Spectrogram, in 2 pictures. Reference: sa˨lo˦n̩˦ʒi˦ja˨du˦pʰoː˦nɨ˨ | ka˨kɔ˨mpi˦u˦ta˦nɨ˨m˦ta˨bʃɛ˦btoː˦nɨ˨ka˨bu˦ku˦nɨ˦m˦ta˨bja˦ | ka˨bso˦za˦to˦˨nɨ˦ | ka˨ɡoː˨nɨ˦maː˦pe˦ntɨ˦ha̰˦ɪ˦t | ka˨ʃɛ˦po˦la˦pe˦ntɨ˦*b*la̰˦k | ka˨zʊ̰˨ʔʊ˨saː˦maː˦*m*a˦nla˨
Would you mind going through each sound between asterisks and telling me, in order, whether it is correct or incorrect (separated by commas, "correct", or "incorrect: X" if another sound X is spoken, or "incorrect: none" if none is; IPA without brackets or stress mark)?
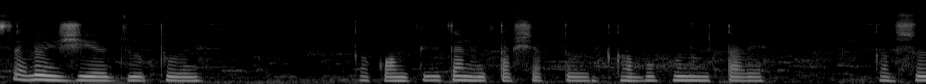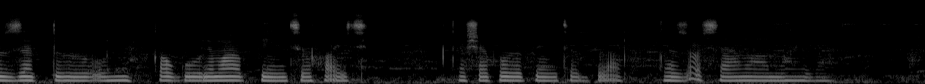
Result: correct, correct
